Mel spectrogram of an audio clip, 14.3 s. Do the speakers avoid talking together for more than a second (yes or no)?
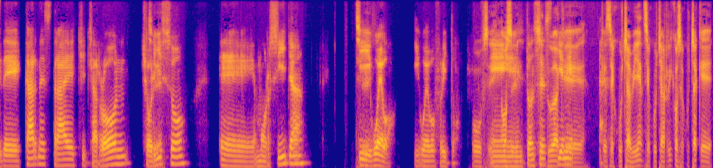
no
